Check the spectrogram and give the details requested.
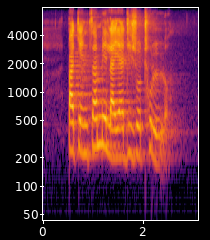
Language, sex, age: Southern Sotho, female, 23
